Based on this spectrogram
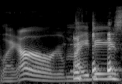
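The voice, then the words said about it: Put-on pirate accent. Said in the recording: “I always get them mixed up, and then I end up turning into a pirate accent.”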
